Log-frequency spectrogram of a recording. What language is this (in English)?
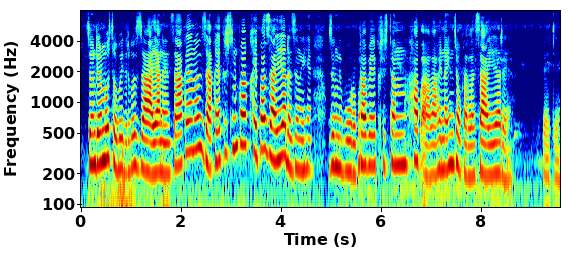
Bodo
